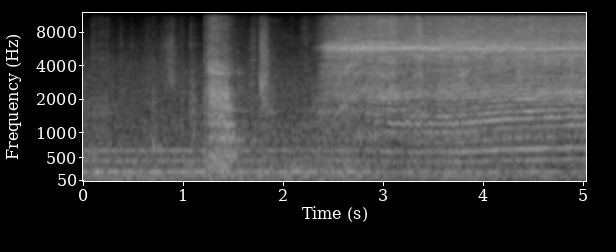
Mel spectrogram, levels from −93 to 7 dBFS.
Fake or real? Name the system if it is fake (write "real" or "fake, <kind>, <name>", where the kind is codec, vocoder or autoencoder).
real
